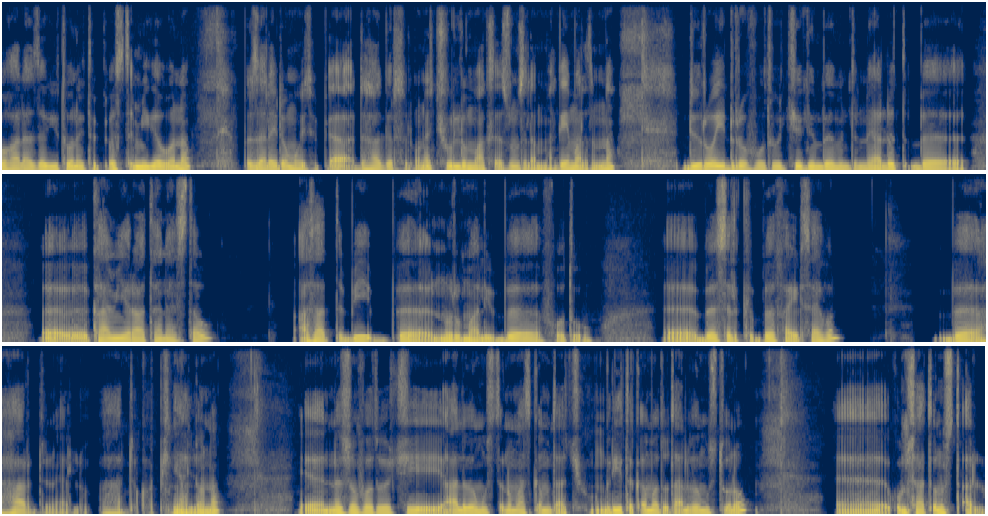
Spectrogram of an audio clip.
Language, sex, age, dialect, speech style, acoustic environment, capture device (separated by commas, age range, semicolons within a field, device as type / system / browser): Amharic, male, 18-24, Ethiopia - Addis Ababa, happy, silence, mobile / Linux / Chrome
